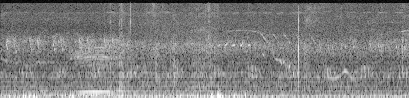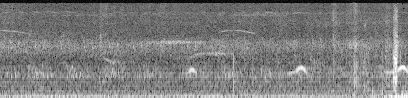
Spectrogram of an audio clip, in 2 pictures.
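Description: Faint birdsong in open country: scattered short chirps and little rising-and-falling whistles, over a steady low rumble, with a couple of soft knocks about four seconds in and near the end.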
